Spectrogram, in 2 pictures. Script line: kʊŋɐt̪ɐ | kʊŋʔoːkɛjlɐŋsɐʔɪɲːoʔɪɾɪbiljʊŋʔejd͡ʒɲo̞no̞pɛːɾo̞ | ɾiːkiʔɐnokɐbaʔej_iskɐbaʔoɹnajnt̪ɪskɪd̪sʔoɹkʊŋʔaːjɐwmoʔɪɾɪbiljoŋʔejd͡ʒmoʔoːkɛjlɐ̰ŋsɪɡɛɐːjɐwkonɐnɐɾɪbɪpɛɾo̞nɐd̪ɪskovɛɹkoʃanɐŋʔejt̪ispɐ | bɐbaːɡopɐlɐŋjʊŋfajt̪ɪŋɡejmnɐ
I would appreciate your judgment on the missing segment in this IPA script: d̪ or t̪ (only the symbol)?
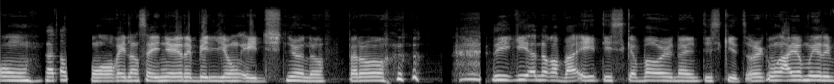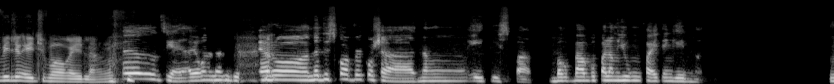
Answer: t̪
